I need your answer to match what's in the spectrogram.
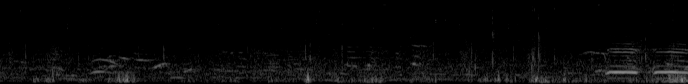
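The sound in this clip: Hooves of a horse clip-clopping at a steady jog, a quick, even beat of soft knocks heard under a man's voice.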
